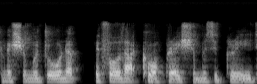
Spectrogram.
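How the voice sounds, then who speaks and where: A woman with a Welsh accent speaks very fast in a very deep, low pitch. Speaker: politics professor. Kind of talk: interview.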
